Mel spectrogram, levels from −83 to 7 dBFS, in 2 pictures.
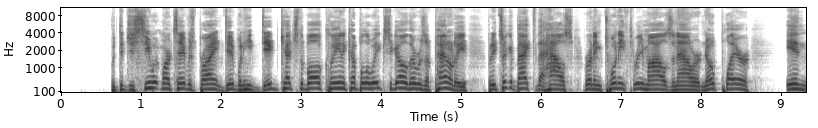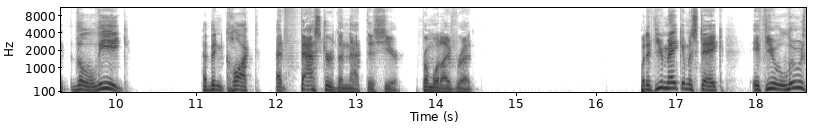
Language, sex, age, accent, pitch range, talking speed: English, male, 30-49, American, 130-175 Hz, 205 wpm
